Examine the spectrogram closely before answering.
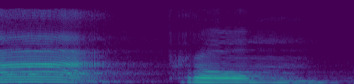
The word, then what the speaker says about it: พรหม: หีบ อยู่ กลาง คำ บาง คำ แม้ ไม่ มี เครื่อง หมาย ทันต กำกับ ก็ ไม่ ออก เสียง เช่น พราหมณ์ อ่าน ว่า พราหมณ์ พรหม อ่าน ว่า พรหม เกียรติ อ่าน ว่า เกียต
